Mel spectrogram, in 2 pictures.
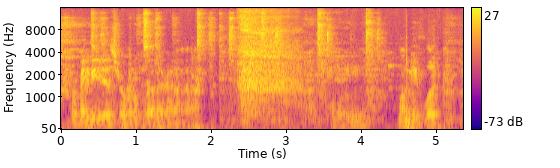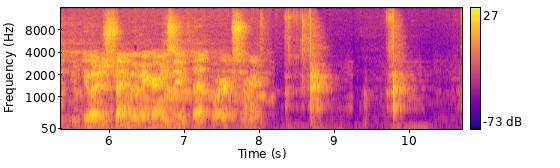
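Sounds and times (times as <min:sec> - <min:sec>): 
speech: 0:00.1 - 0:02.0, 0:03.6 - 0:08.1
sharp chopping strikes: 0:08.3 - 0:09.0, 0:09.7 - 0:10.1.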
